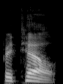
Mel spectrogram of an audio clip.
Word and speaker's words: Patel: Shaban mocking at the way I say Kash Patel's name. Patel, Kash Patel. I just separated the two syllables. Kash Patel, Patel.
